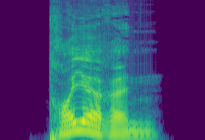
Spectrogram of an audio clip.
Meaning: inflection of treu: 1. strong genitive masculine/neuter singular comparative degree 2. weak/mixed genitive/dative all-gender singular comparative degree
- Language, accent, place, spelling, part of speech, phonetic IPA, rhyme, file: German, Germany, Berlin, treueren, adjective, [ˈtʁɔɪ̯əʁən], -ɔɪ̯əʁən, De-treueren.ogg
